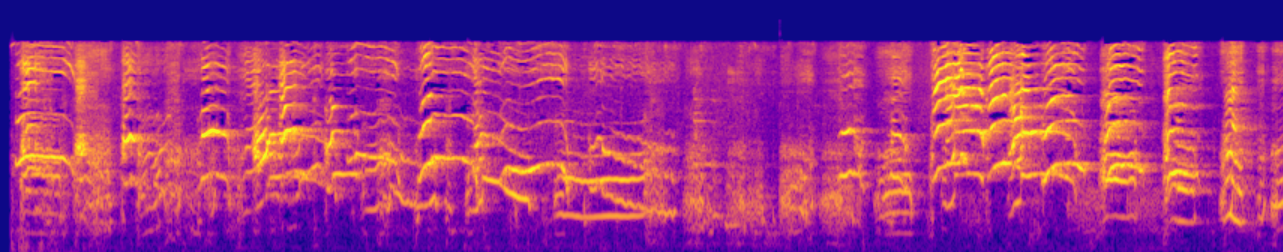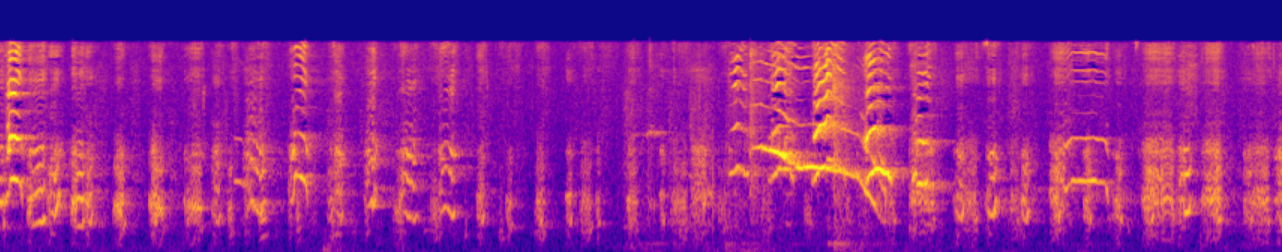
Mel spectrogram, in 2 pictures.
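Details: Labrador Retriever puppies in a litter, many overlapping high whining squeals and yelps rising and falling, dense and continuous chatter with brief gaps.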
